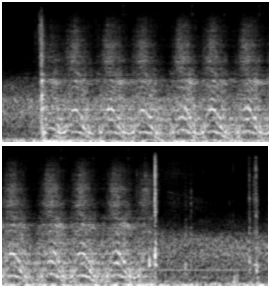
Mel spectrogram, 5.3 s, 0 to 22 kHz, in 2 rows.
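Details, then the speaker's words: 1977 Triumph Dolomite, an abandoned car, cranking on a fully charged battery after the wiring was cleaned up: the starter drags the engine slowly, about three labored turns a second, then cuts out; the owner suspects a failing starter. "okay right so the starter is on its last legs I think is what's happening there it's not spinning the engine very quickly at all"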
